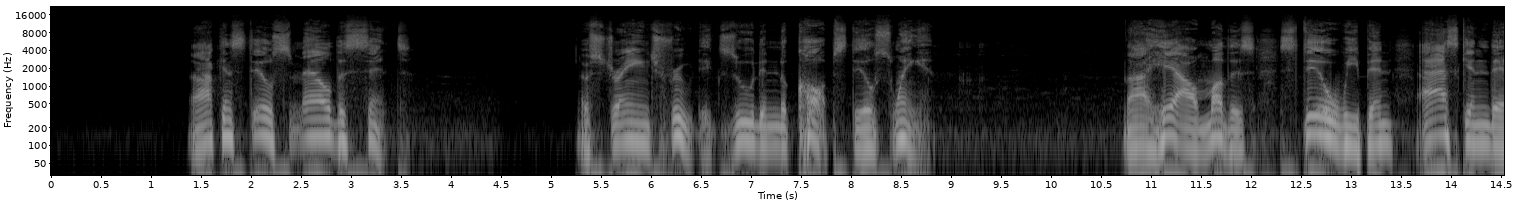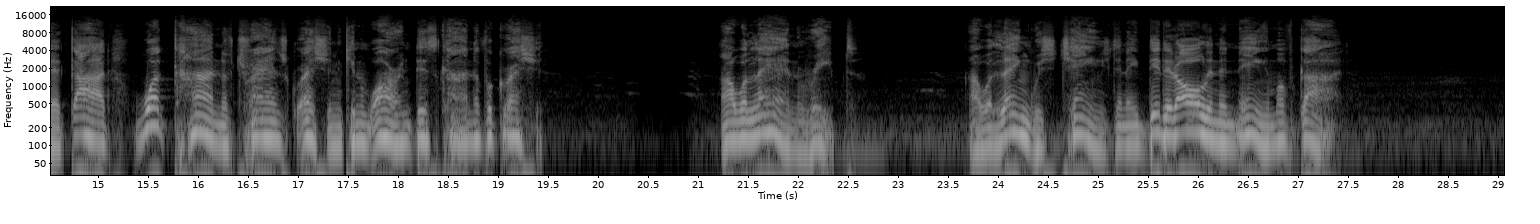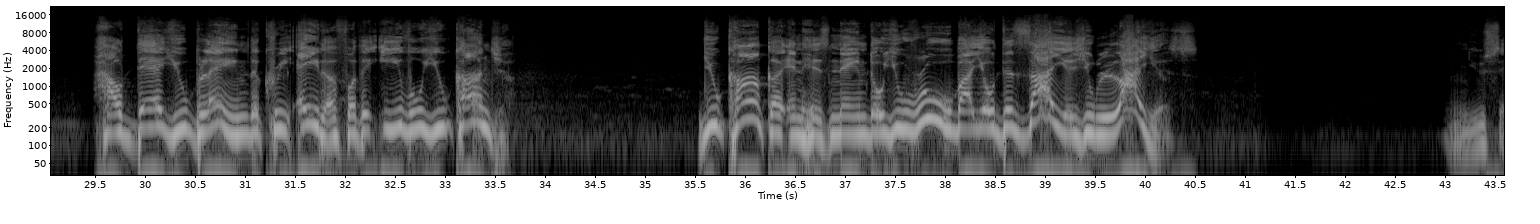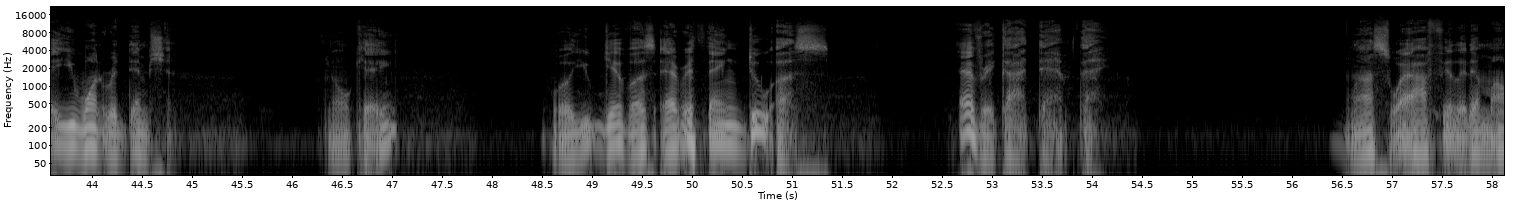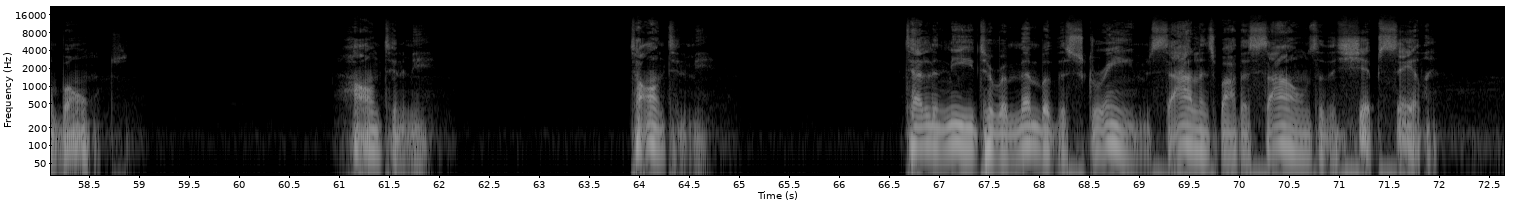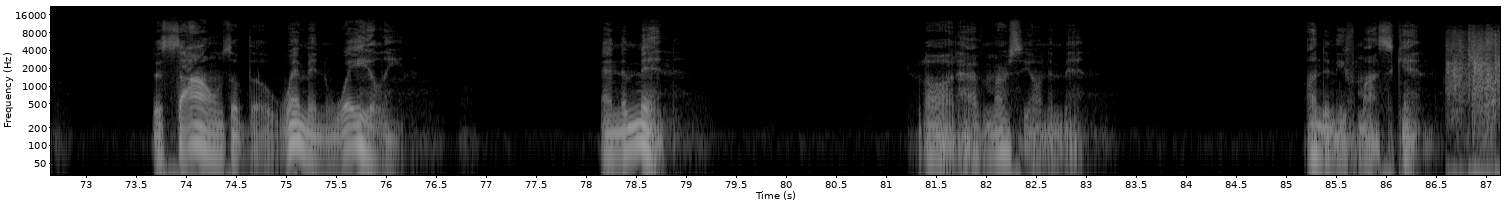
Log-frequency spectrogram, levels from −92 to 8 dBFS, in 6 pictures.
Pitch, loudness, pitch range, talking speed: 120 Hz, -38 LUFS, 100-145 Hz, 95 wpm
